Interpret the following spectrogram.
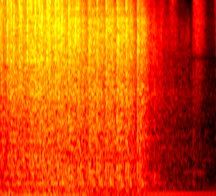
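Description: A loud crackling burst of static-like noise from a logo-reveal sound effect over a low bass note, breaking off about a second and a half in and then fading away.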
